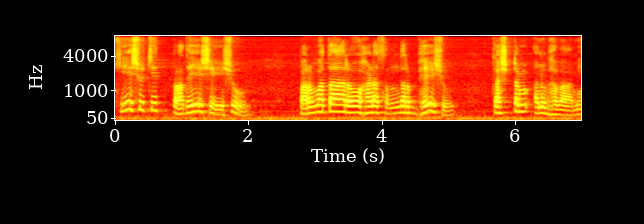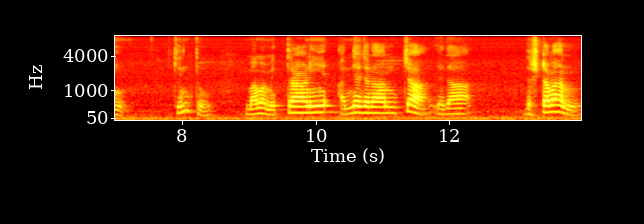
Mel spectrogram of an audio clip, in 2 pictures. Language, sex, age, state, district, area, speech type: Sanskrit, male, 30-45, Karnataka, Kolar, rural, spontaneous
